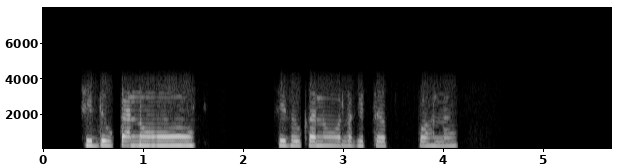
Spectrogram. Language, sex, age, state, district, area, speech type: Santali, female, 30-45, Jharkhand, Seraikela Kharsawan, rural, conversation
